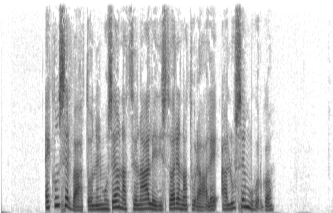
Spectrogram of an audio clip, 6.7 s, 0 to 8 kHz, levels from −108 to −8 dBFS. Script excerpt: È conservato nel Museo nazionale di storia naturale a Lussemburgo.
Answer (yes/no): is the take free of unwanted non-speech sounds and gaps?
yes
